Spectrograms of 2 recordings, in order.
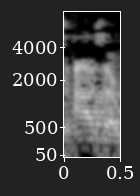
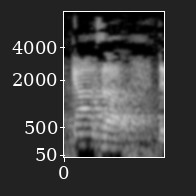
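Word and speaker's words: Gaza (עזה): You know that in Hebrew it's Gaza rather than Gaza. That begins with the guttural letter ayin, which is pronounced in the throat,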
